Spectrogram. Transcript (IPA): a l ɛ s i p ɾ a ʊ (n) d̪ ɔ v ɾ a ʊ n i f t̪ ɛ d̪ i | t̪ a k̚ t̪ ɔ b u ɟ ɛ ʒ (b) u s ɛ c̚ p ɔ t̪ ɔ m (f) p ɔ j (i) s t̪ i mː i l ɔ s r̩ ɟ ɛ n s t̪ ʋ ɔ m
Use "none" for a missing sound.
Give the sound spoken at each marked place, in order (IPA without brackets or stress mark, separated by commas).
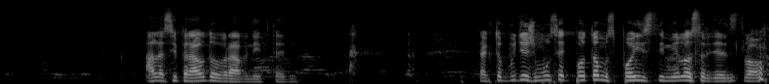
none, m, s, i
